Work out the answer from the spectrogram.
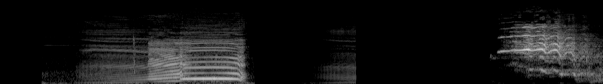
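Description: A cow mooing once, a long call that rises in pitch and then holds steady. Near the end, a horse whinnies: a high, wavering call.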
